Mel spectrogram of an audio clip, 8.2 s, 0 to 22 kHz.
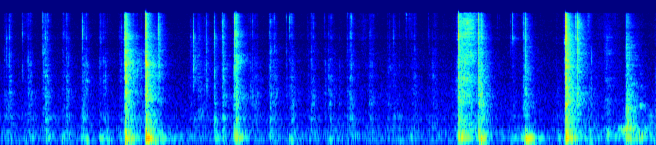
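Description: Scattered sharp clicks and taps of a precision screwdriver on the CPU heat sink screws of a Dell Latitude E6510 laptop as the heat sink is screwed down. A few louder clicks come about two seconds in, and the loudest come near the end.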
